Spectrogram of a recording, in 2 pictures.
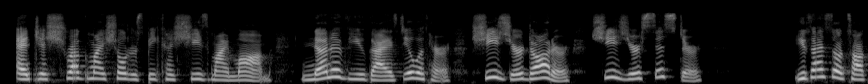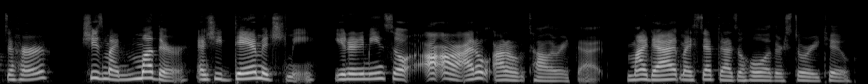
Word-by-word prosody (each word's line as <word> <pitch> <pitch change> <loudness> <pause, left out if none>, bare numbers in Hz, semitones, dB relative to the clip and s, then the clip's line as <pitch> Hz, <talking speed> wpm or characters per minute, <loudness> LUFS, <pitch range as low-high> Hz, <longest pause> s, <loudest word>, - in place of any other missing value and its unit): and 240 -1 +5
just 245 -1 -1
shrug 280 0 +1
my 270 -1 +1
shoulders 255 -3 -2
because 230 -1 -5
she's 230 0 -5
my 205 -2 +1
mom. 195 +1 -1 0.3
None 245 +8 +3
of 340 -6 +2
you 240 -1 -2
guys 195 -2 +2
deal 275 +5 +2
with 255 -2 +1
her, - - -6 0.2
she's 305 -5 0
your 235 +2 +2
daughter, 260 - +4 0.2
she's 310 -6 -2
your 255 +2 +2
sister, 345 +6 -5 0.9
you 265 +3 +2
guys 345 +1 +3
don't 295 -5 +4
talk 230 -2 +3
to 225 -1 -3
her, 235 +7 -2 0.3
she's 300 -3 -2
my 235 -5 0
mother 225 -5 +1
and 225 0 -1
she 255 -1 -4
damaged 255 +1 +2
me." 180 +4 -11
You 235 +1 0
know 245 - +4
what 245 - +1
I - - +1
mean, 265 +2 -2
so, 250 -4 0
uh-uh, - - -7
I - - +5
don't 290 -1 0
I 200 - +1
don't 185 -2 -3
tolerate 165 -4 -7
that. - - -13 0.2
My 220 +3 +3
dad, 220 +2 +4
my 210 -2 -2
stepdad's 200 -4 -5
a 185 - -4
whole 190 -1 -3
other 175 -1 -7
story 170 -2 -7
too. 170 -4 -8
235 Hz, 195 wpm, -24 LUFS, 205-270 Hz, 0.9 s, and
